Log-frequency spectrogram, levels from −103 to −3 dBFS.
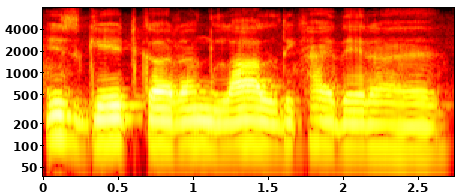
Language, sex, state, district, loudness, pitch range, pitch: Hindi, male, West Bengal, Alipurduar, -17 LUFS, 100-115 Hz, 105 Hz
